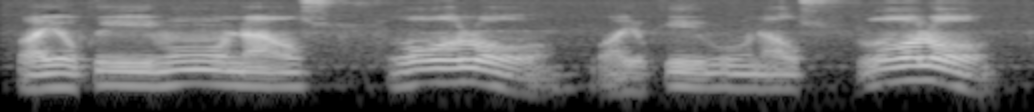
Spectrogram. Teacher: ada qiraat yang membacanya dengan taghliz, dengan tebal lamnya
